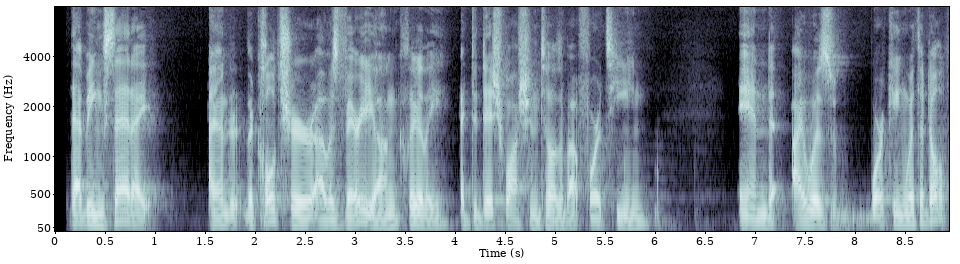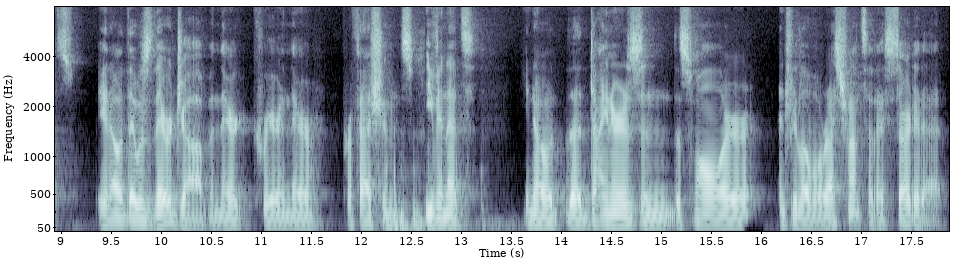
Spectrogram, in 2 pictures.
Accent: Kansas City, Missouri, United States; moved away as an adult; also born or lived in Denver / Italy / Chicago; now in Miami, United States; I'm originally born and raised in Kansas City. So I w, lived there until I was about eighteen

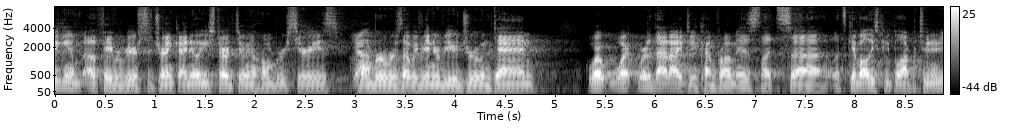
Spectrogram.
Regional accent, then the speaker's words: Canada; we're from Canada.

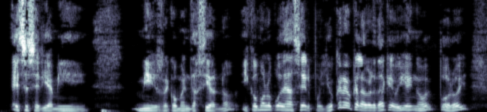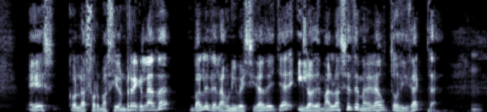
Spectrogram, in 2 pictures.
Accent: Seville, Andalusia, Spain; moved away; yo era scout de pequeño allí en Sevilla

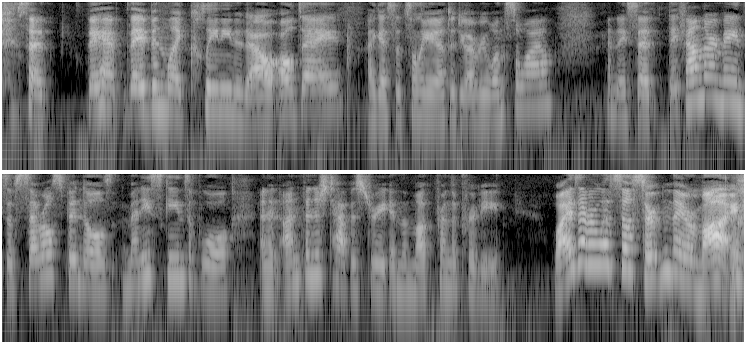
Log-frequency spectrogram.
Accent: United States; growing up in America

